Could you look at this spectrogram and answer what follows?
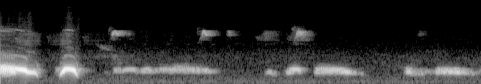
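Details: Spotted dove used as a lure, 'đồng pha' voice style, urging fighting: two loud arched coo notes open, followed by soft, low murmuring coos and faint high ticks.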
